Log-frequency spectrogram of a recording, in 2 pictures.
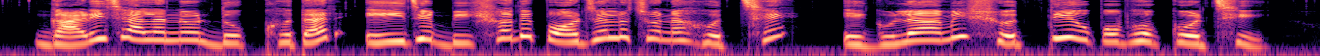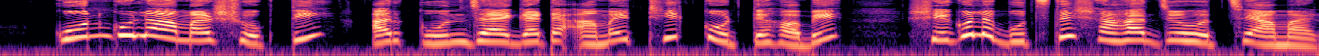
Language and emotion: Bengali, happy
